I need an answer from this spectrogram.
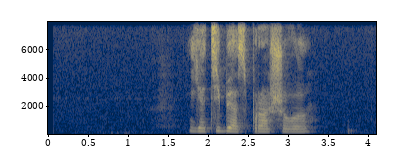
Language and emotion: Russian, angry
